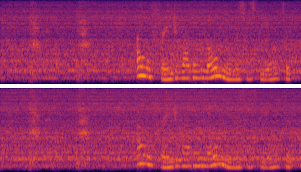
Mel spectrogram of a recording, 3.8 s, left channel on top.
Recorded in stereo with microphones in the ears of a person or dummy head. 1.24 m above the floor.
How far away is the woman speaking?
About 0.7 m.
